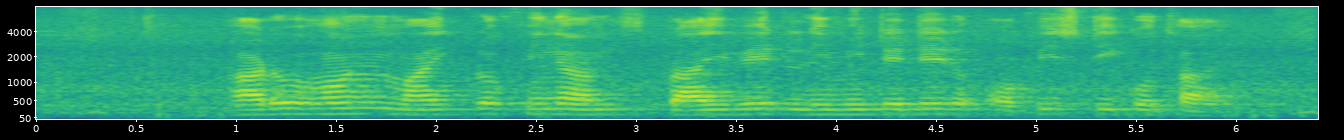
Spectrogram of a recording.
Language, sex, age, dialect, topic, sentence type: Bengali, male, 18-24, Standard Colloquial, banking, question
